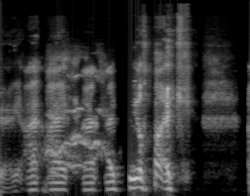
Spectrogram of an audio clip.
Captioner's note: laughs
